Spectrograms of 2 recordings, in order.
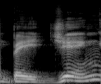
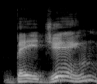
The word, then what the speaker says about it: Beijing: number of people who want to pronounce beijing which is correct as beijing okay not to mention the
